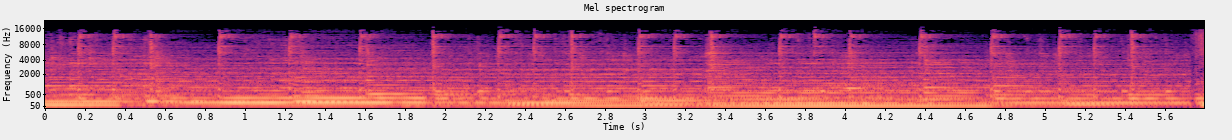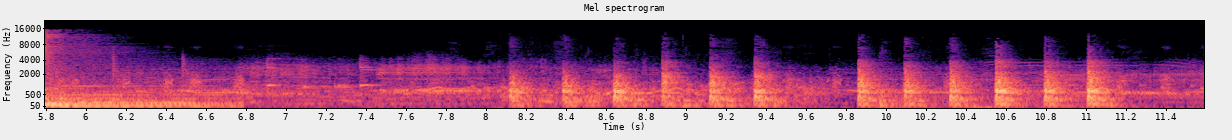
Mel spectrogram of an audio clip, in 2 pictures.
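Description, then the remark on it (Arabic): Steady, sharp knocks on the door of the house of the Prophet Muhammad come in two bursts of rapping near the end, following several seconds of sustained, wavering tones. The knocks are loud. “طارق باب رسول الله، السلام عليه.”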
